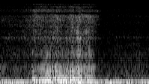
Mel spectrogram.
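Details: Snoring recorded during sleep with the SnoreLab app: a single loud, rough, fluttering breath over a low room hum.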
